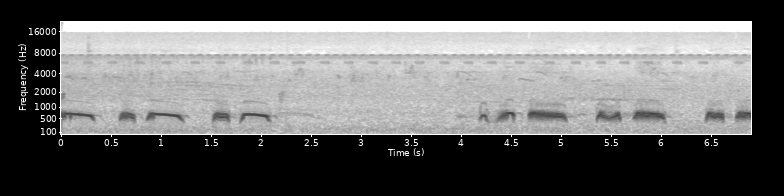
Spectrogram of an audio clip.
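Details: Spotted dove in a forest giving a few short hollow coos, a pause of about two seconds, then a second burst of louder, slightly rougher coos in quick succession.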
